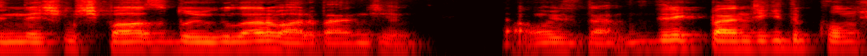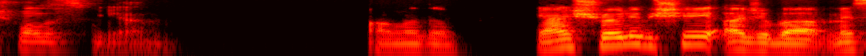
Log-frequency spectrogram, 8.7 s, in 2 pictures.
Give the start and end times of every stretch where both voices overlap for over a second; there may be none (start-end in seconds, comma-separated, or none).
none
